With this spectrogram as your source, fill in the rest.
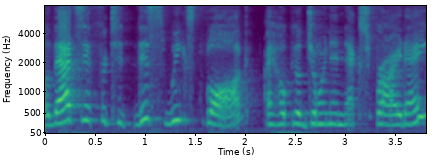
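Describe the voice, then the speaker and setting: A loud woman at a fairly slow pace, high-pitched. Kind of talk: inspirational vlog talk.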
